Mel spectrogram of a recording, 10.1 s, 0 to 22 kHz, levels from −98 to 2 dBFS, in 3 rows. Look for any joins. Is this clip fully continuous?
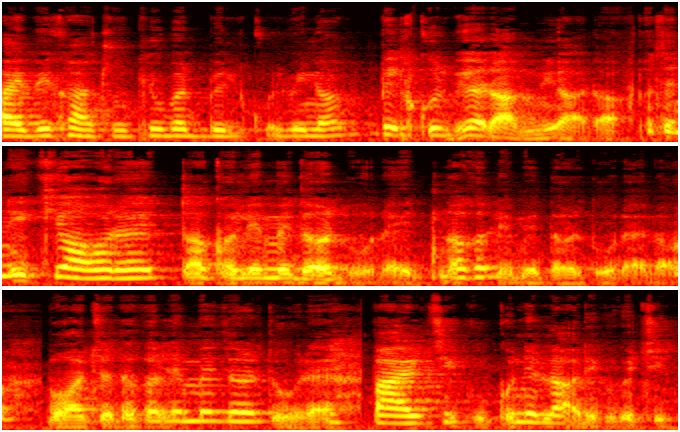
yes; 0 cuts

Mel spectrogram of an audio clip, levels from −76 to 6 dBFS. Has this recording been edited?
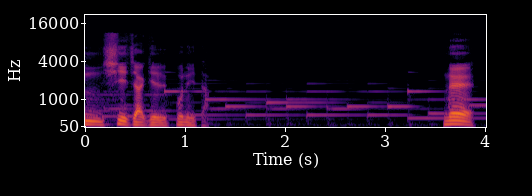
no; 0 cuts

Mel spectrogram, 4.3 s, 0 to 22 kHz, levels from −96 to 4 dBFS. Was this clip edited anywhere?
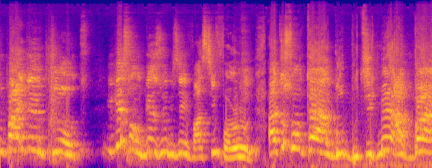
no; 0 cuts

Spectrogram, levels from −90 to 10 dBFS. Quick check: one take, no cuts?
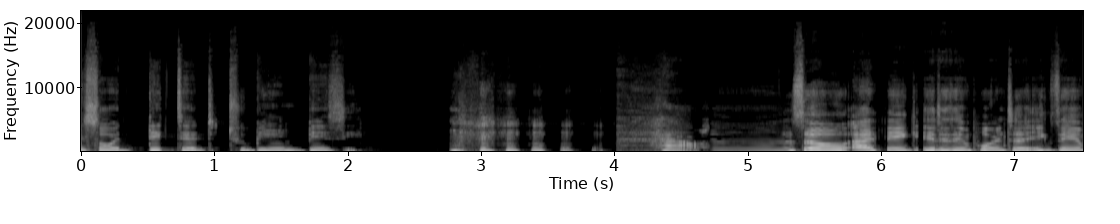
no; 1 cut; at 6.2 s

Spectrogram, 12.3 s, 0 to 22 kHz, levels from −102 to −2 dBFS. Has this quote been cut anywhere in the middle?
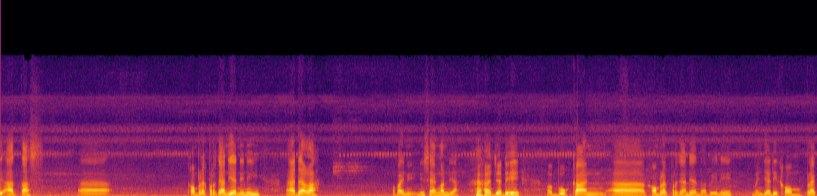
no; 0 cuts

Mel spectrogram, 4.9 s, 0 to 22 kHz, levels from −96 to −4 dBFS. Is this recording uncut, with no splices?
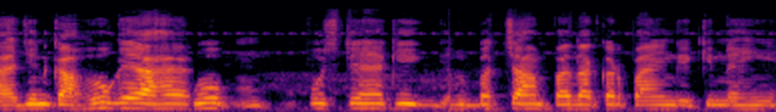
no; 2 cuts; at 1.2 s, 2.8 s

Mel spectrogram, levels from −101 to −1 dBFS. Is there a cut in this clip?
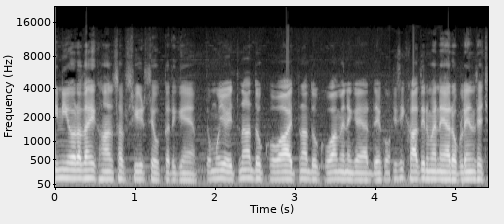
yes; 2 cuts; at 1.8 s, 4.2 s

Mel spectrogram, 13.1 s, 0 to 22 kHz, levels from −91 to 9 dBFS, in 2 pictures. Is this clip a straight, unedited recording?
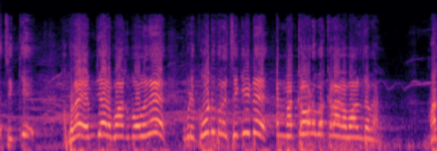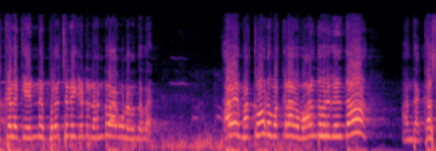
no; 1 cut; at 4.2 s

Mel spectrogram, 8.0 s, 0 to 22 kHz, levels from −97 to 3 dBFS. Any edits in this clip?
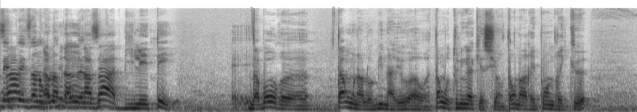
yes; 1 cut; at 3.0 s

